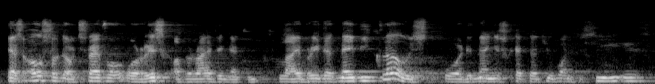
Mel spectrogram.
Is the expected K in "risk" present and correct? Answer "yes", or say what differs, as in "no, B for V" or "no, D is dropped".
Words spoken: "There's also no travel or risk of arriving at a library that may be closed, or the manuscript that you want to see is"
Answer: yes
